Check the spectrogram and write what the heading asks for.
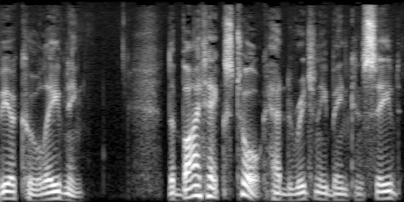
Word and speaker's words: BITX: Bill led off with the PowerPoint presentation establishing the correct pronunciation of BITX as Bitex, introducing the designer Ashar Farhan VU3ESE from far-off Hyderabad in India, and taking the group briefly through the history of the projects.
